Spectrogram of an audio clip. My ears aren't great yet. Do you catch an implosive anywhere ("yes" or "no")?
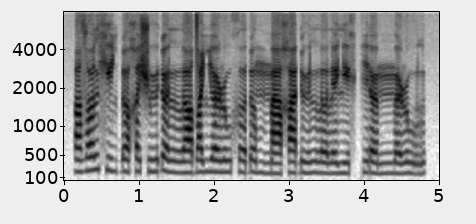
yes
